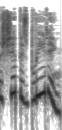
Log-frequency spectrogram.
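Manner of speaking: very high, loud, sudden cry. A narrator reads Maika's line as she cries out. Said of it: "Maika cries out".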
